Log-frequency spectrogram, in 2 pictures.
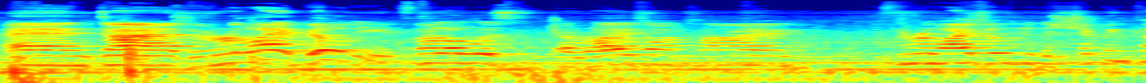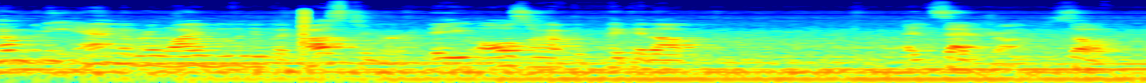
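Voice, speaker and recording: A person giving a casual, unscripted walk-through tour of their business, talking informally and rambling as they think aloud. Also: mid-range voice. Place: large echoey rental warehouse and shop. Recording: echoey warehouse, distant mic, clearly noisy background.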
